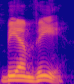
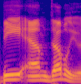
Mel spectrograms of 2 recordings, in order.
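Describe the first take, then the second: First: The last letter is said with a V sound. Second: The last letter is said with a W sound. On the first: The speaker calls it right. "it's B M V" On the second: The speaker calls it wrong. "not B M W"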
